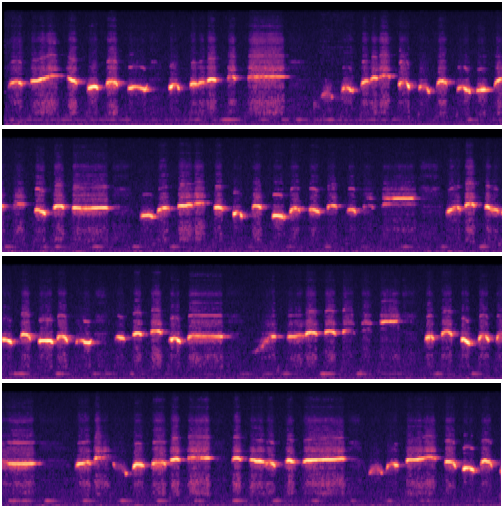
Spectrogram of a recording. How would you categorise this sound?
Sound effects > Human sounds and actions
